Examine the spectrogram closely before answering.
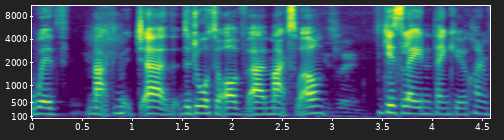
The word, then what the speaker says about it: Ghislaine: Maxwell who, it might be Ghislaine Maxwell's father, I don't know, but he died in like the 90s or something.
